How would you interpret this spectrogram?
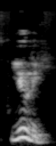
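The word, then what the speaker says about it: Juli: তারপরে দেখেন June জুলাই, এই দুইটা উচ্চারণ হবে ইউনি ইউলি। ইউনি ইউলি। হ্যাঁ, জুন জুলাইকে কি বলবো আমরা? ইউনি ইউলি।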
